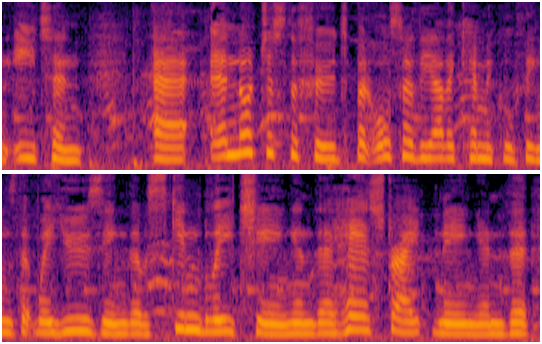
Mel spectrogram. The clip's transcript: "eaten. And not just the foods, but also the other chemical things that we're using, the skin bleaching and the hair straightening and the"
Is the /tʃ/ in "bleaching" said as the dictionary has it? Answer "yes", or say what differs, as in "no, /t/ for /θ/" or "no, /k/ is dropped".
yes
